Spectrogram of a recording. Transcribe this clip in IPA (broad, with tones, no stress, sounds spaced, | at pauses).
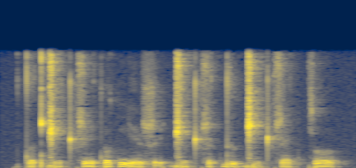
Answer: t ɤ˩ t ɡ͡ǁ ə˞˨˥ t ʈ͡ʂ eː˨˥ t ɾ o˦ t ɲ eː˩ ʂ ḛ˧˩˧ ɡ͡ǁ ə˞˦˨ t ʈ͡ʂ ə˧˩˧ t d ɯː˦ ɡ͡ǁ e˨˥ t ʈ͡ʂ ɛ˨˥ t c ɤ˦˨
